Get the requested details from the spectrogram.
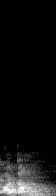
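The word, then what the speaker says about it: autumn: जैसे कि यहां पे ऑटम ऑटम पढ़ेंगे एन साइलेंट है।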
